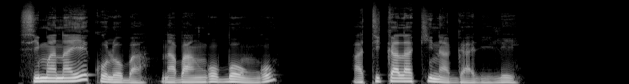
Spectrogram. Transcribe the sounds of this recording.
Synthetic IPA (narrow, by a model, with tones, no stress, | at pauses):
si˨ma˨na˨je˦ko˨lo˨ba˨na˨ba˨ŋɡo˦bɔ˦˨ŋɡo˦ | a˨ti˦ka˦la˦ki˦na˨ɡa˨li˨le˦˨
